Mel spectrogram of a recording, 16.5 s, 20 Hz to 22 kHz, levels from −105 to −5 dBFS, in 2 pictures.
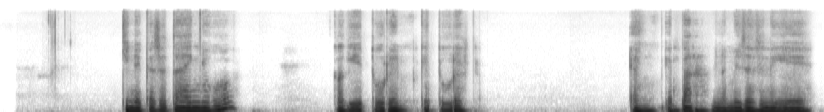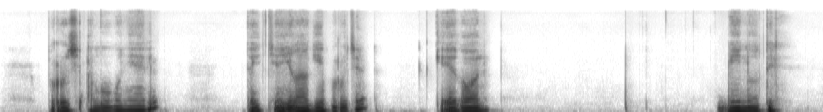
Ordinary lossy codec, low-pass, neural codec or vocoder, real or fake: none; 14.4 kHz; codec, 32 kHz, 1.9 kbps, SNAC; fake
